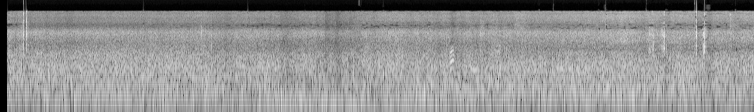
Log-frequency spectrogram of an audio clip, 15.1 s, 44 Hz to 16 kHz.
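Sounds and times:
surf breaking: 0.2s - 15.0s
wind blowing across microphone: 0.2s - 15.0s.

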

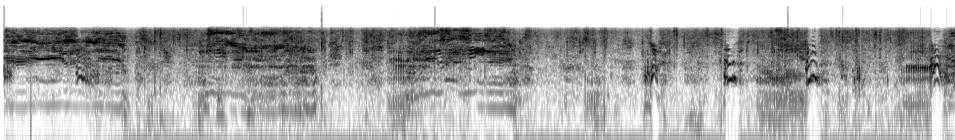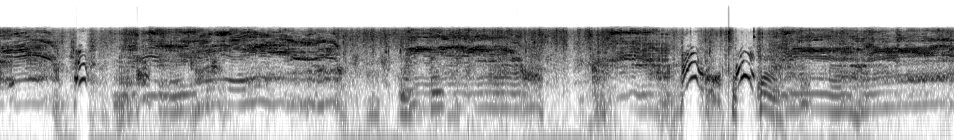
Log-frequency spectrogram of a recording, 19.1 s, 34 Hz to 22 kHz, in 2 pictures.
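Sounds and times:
pig squealing: 0.0s - 5.4s, 9.0s - 19.0s
dogs growling: 0.1s - 19.0s.

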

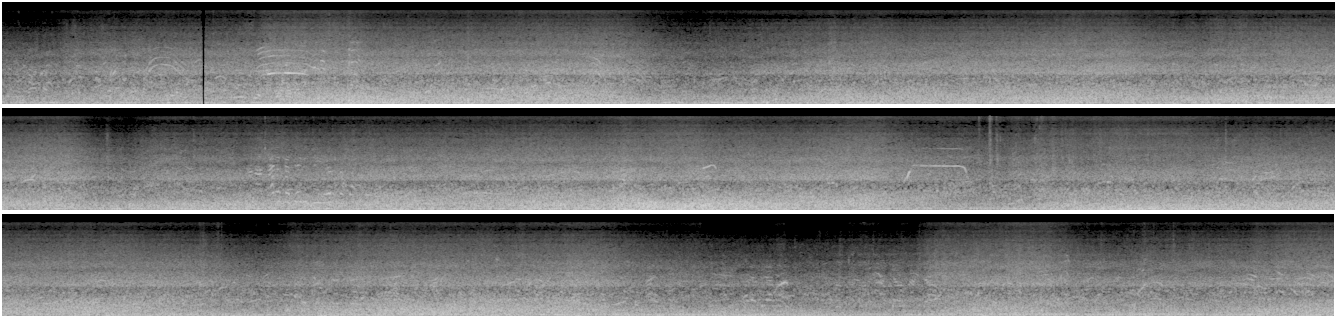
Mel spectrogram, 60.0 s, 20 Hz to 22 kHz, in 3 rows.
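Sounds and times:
chatter of beachgoers: 0.0s - 59.9s
waves breaking on beach: 0.0s - 59.9s.

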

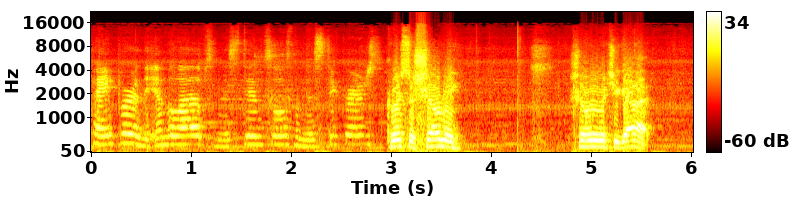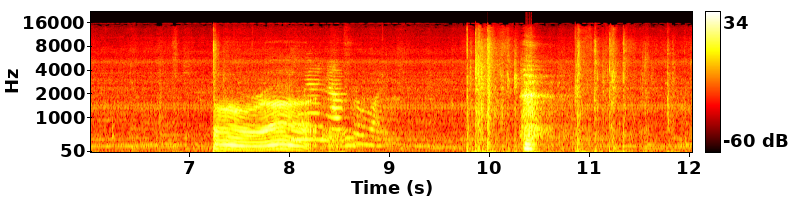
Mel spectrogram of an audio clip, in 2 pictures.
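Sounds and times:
person's drawn-out vocal sound: 7.2s - 8.5s
clicks and crackles of paper: 9.7s - 12.0s.

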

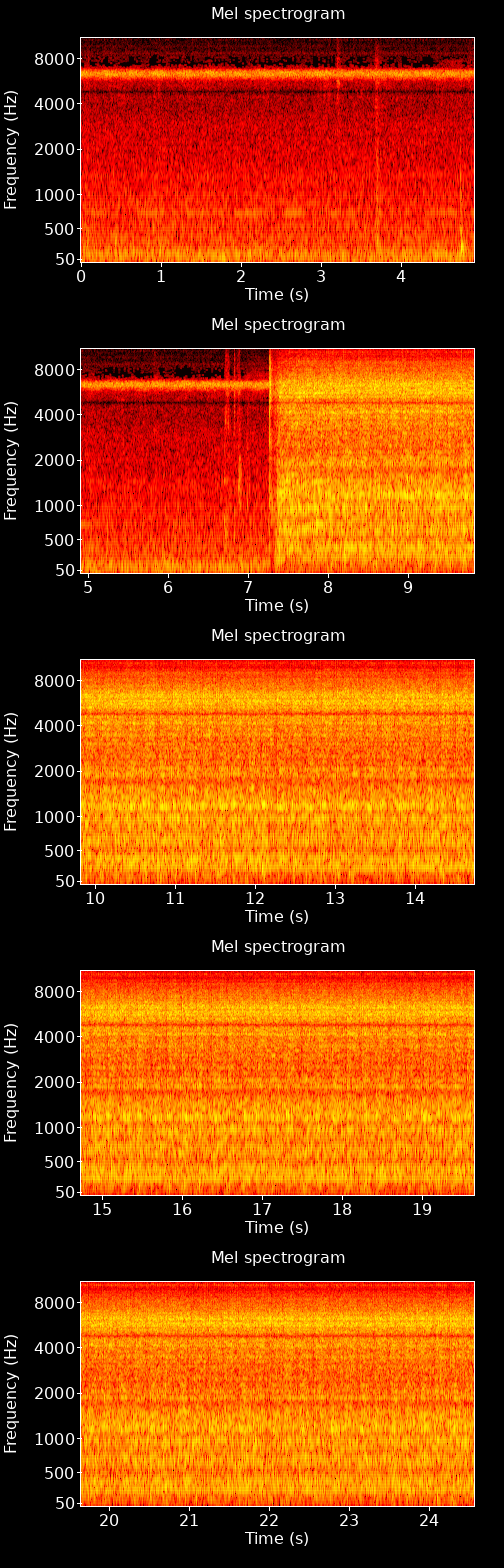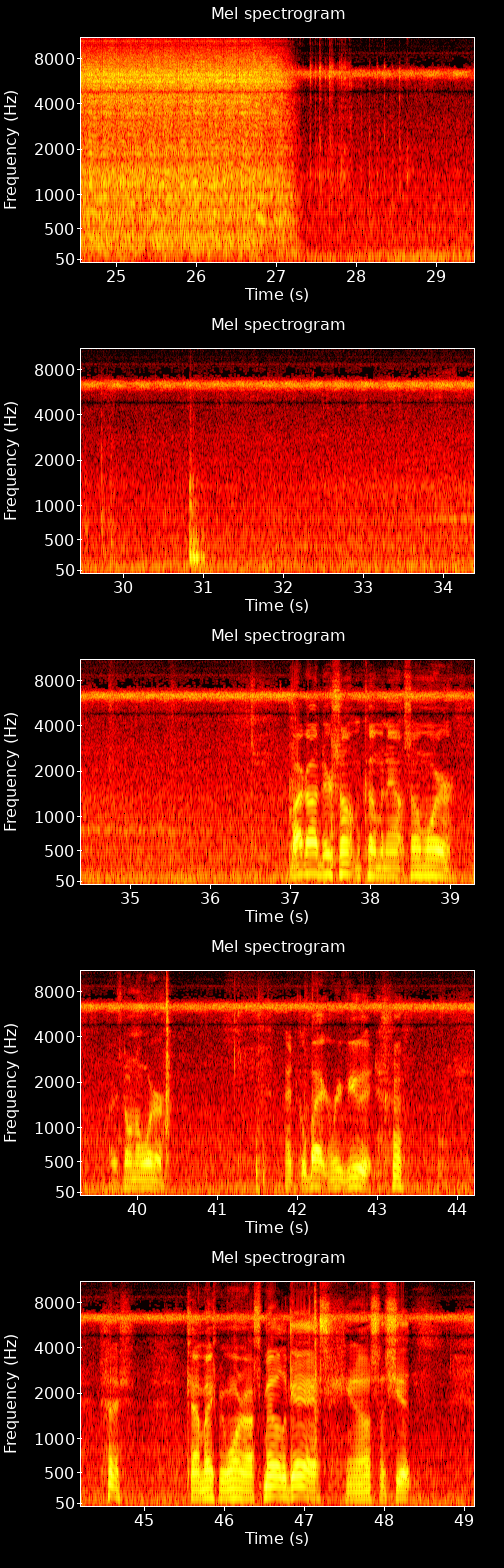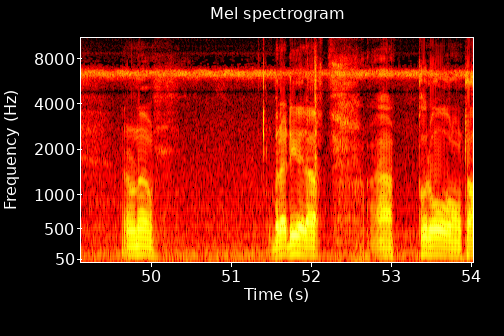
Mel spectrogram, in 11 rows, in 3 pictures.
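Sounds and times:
crickets chirping: 0.0s - 54.0s
starter motor cranking engine: 6.8s - 28.7s, 39.6s - 50.2s
short knock: 30.8s - 31.1s.

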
